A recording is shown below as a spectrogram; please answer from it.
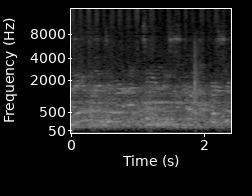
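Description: Faint speech with some music in the background, low and continuous, with no distinct sound from the dog.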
